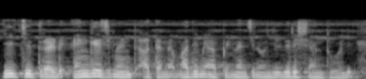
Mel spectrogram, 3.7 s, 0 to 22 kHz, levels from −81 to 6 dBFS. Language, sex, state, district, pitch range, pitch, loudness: Tulu, male, Karnataka, Dakshina Kannada, 120-135 Hz, 120 Hz, -16 LUFS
